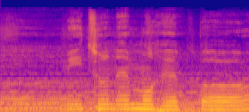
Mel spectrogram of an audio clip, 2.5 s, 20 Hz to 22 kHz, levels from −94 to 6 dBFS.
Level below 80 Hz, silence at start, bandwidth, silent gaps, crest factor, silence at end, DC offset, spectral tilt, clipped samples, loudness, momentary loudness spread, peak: -24 dBFS; 0 s; 15 kHz; none; 12 dB; 0 s; under 0.1%; -7 dB/octave; under 0.1%; -14 LUFS; 9 LU; -2 dBFS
